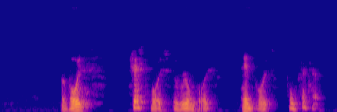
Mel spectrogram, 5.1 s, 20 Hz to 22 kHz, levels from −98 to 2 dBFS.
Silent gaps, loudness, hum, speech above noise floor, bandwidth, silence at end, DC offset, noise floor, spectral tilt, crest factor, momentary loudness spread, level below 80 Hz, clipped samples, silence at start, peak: none; -36 LUFS; none; over 55 dB; 3.3 kHz; 0.35 s; under 0.1%; under -90 dBFS; -12.5 dB/octave; 22 dB; 17 LU; -68 dBFS; under 0.1%; 0.95 s; -14 dBFS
